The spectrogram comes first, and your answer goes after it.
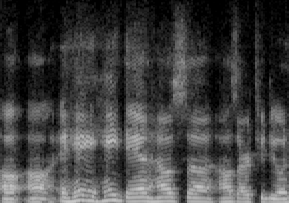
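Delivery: halting, stammering voice. Retelling a coworker's joke about forgetting names: George Lucas impersonation. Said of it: "George Lucas impersonation".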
